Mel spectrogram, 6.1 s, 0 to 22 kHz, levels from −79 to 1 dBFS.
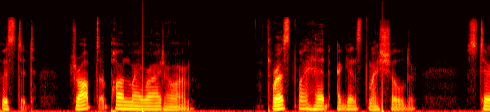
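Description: At 1.77 s there's a DC step: the waveform's zero line suddenly jumps by about -12 dBFS, the kind of thing an input with an offset being switched in would produce. You hear it as a short, low thump under the speech, which itself carries on untouched. The offset doesn't hold; it drains away through a 20 Hz high-pass within a few tens of milliseconds. The same step and thump come back at 4.77 s.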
